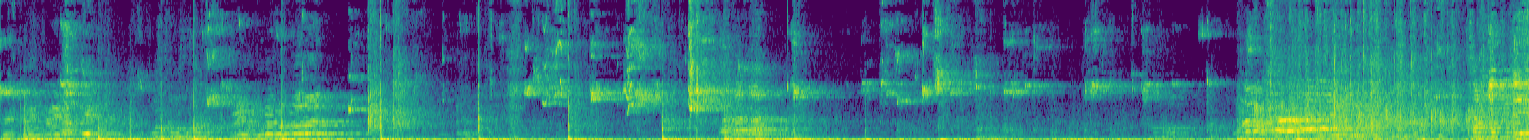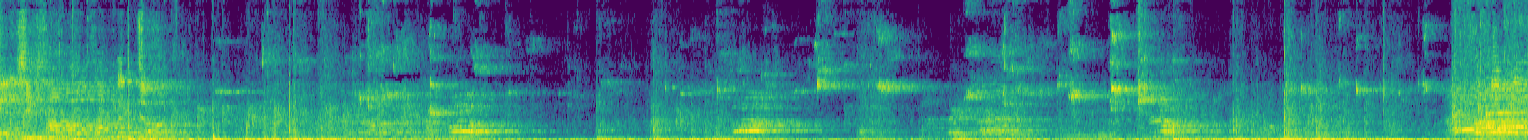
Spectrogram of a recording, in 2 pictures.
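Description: Basketball game play: a basketball bouncing repeatedly on the court, with players' voices calling out at intervals.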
